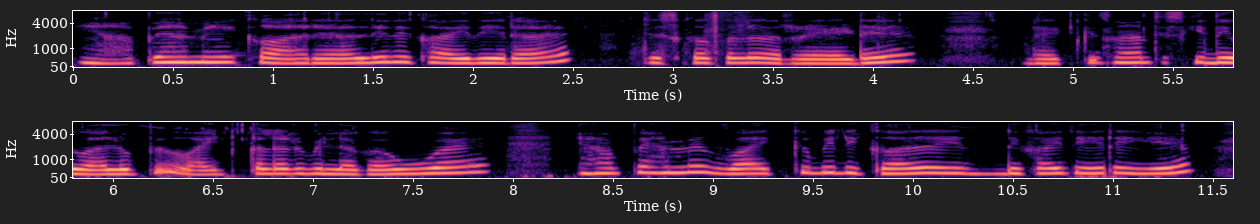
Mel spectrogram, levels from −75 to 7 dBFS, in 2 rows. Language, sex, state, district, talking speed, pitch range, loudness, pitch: Magahi, female, Bihar, Gaya, 180 wpm, 240-275 Hz, -15 LUFS, 255 Hz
